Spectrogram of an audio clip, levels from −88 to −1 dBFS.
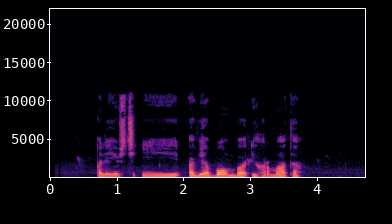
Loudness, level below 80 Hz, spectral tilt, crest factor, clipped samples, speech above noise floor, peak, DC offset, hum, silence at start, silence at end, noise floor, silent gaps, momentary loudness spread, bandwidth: -29 LUFS; -78 dBFS; -5.5 dB/octave; 20 dB; under 0.1%; 43 dB; -8 dBFS; under 0.1%; none; 0.7 s; 1 s; -70 dBFS; none; 10 LU; 11.5 kHz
